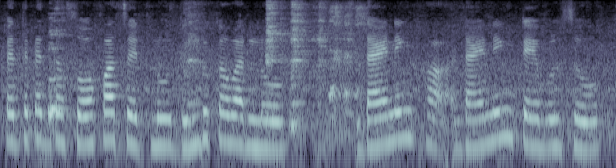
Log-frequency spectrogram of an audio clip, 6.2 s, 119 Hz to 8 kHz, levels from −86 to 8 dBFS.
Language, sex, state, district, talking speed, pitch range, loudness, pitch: Telugu, female, Andhra Pradesh, Annamaya, 105 wpm, 200-235 Hz, -19 LUFS, 215 Hz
